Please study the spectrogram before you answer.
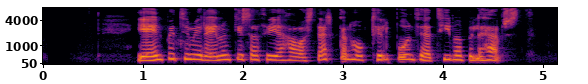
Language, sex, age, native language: Icelandic, female, 40-49, Icelandic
